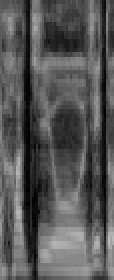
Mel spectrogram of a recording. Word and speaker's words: 八王子: うなあところといえば、東京にあります八王子市なんです。僕の中でね。で、八王子市ってえらい決体な名前やなと、東京来た頃なんかは思った次第でございますが、あ確かに、八つの王子様と書いて八王子と読みますね。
